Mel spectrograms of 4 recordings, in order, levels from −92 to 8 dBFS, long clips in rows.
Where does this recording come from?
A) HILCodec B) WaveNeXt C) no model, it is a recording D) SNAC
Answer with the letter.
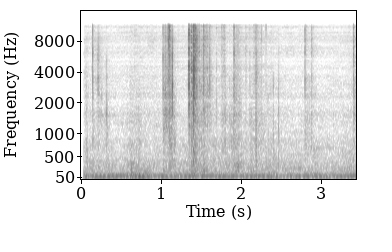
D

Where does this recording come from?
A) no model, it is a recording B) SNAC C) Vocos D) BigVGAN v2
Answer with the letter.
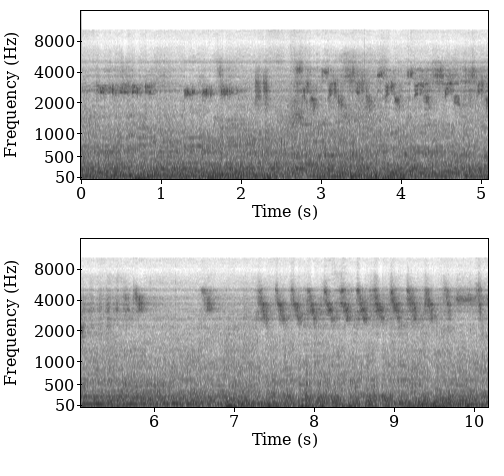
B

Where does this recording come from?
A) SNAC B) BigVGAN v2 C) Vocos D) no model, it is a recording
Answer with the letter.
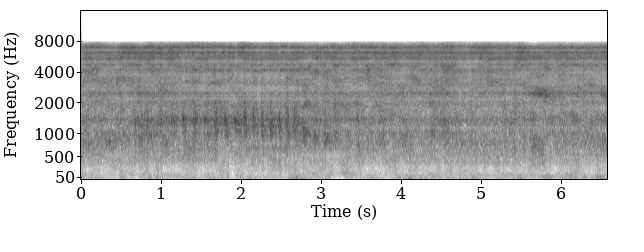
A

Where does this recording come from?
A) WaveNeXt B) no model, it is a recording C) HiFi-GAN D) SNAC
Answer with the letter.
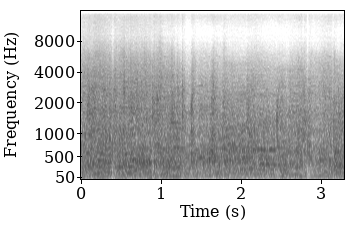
D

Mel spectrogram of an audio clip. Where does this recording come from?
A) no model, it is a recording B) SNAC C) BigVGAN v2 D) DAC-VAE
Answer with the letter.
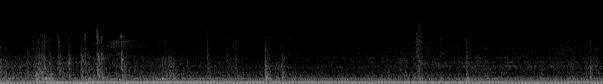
A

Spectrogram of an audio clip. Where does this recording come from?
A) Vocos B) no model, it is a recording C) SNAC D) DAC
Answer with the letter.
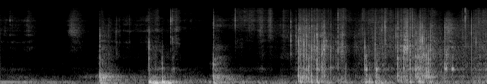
C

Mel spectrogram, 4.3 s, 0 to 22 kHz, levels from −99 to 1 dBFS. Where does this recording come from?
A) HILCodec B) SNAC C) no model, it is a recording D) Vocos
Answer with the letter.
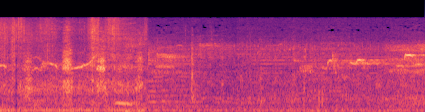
C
